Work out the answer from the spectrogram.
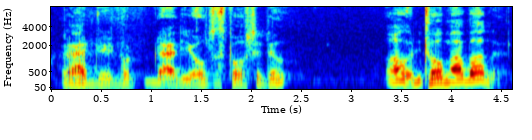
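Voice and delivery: normal talking voice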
